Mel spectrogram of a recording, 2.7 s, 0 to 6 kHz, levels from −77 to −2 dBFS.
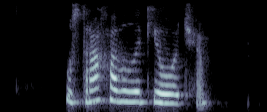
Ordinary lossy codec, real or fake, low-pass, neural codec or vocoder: Opus, 16 kbps; real; 5.4 kHz; none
